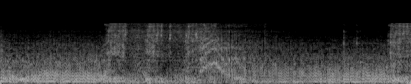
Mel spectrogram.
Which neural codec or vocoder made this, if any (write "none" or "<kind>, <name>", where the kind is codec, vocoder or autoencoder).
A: vocoder, HiFi-GAN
